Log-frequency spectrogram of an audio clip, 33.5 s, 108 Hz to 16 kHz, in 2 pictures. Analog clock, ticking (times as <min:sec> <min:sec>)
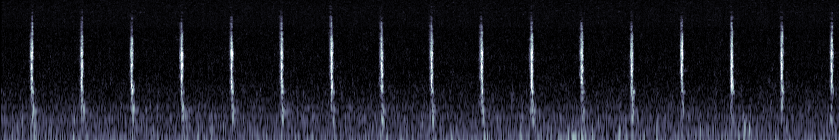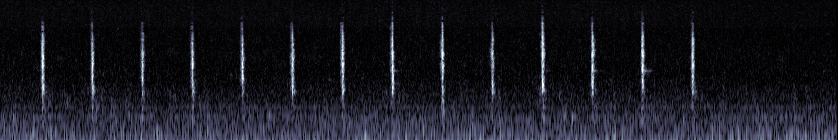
0:00.6 0:00.8, 0:01.5 0:01.8, 0:02.5 0:02.8, 0:03.5 0:03.9, 0:04.5 0:04.8, 0:05.5 0:05.9, 0:06.6 0:06.8, 0:07.5 0:07.8, 0:08.5 0:08.9, 0:09.6 0:09.8, 0:10.5 0:10.8, 0:11.4 0:12.9, 0:13.5 0:15.8, 0:16.4 0:16.8, 0:17.4 0:17.9, 0:18.5 0:20.9, 0:21.5 0:21.9, 0:22.5 0:23.9, 0:24.5 0:30.9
